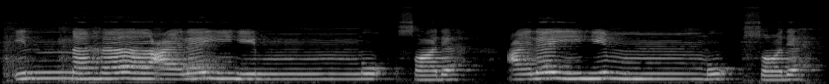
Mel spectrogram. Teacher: apabila mim sukun bertemu huruf mim dibaca sempurna dan disertai gunnah. Berarti kan harus dibaca panjang. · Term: idgham mimi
